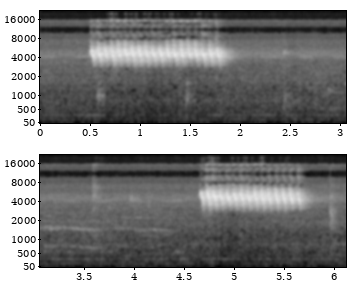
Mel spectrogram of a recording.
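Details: Javan cochoa song used as a master recording for training songbirds: dense, buzzy high trills about a second and a half long, each of rapid even pulses, separated by roughly three seconds of quiet.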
